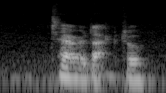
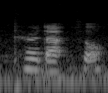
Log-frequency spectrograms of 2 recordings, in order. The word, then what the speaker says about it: pterodactyl: Um Pterodactyl. Pterodactyl. Cuz the P is silent.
